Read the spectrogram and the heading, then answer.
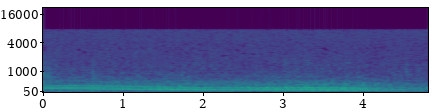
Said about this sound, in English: Car coming.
